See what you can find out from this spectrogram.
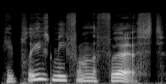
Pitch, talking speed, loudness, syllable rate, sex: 170 Hz, 215 wpm, -18 LUFS, 4.5 syllables/s, male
